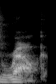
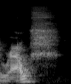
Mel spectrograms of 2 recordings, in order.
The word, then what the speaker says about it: Rauch: And it is Rauch. A lot of us want to say Rauch.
